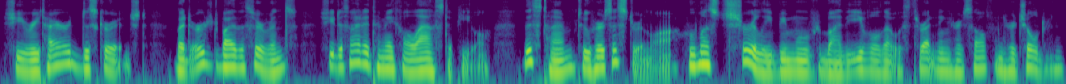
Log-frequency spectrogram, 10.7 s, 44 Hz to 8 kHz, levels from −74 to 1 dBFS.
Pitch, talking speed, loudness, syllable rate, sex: 115 Hz, 210 wpm, -19 LUFS, 5.7 syllables/s, male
